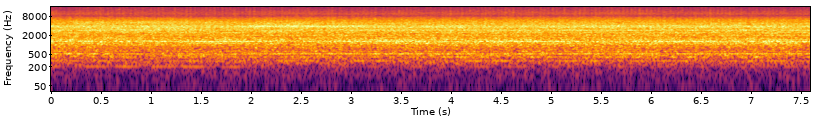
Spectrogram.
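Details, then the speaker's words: Craftsman DYT4000 riding mower, dragged out of the woods after sitting, now with new tank grommet, shutoff switch and blades: small single steady and even at fast idle, no misses or knocks, faint deck whirr; it started, ran, drove and cut. Normal running. "this thing started up ran drove and cut which is pretty impressive for how for I literally drug this thing out of the woods at this other guy's house where he had it sitting at"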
